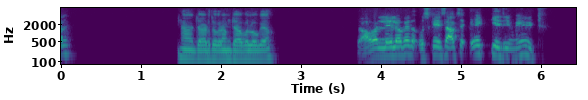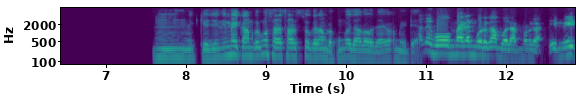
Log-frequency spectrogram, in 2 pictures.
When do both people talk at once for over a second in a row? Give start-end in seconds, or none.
none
